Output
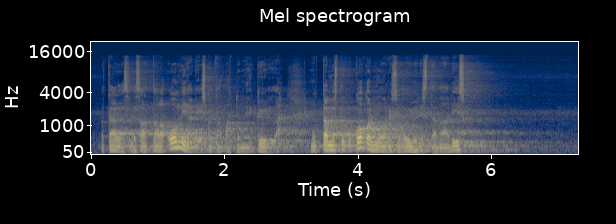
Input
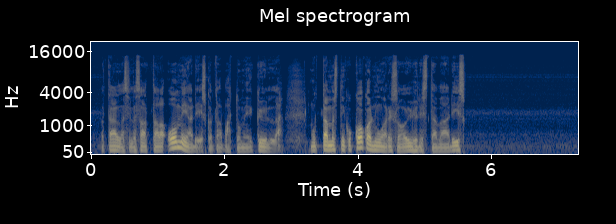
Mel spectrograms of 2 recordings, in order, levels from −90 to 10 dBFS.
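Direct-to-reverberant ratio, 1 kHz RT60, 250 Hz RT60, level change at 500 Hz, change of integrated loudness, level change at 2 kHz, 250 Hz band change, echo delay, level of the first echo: 0.5 dB, 2.2 s, 2.9 s, +6.5 dB, +6.5 dB, +9.0 dB, +6.5 dB, none, none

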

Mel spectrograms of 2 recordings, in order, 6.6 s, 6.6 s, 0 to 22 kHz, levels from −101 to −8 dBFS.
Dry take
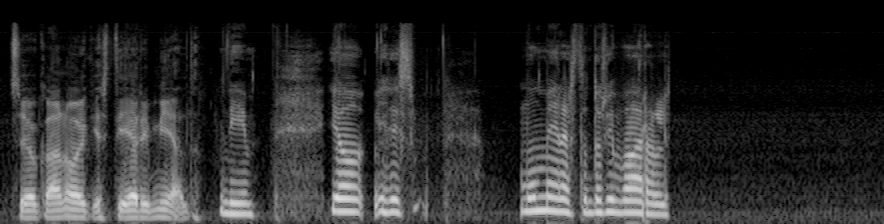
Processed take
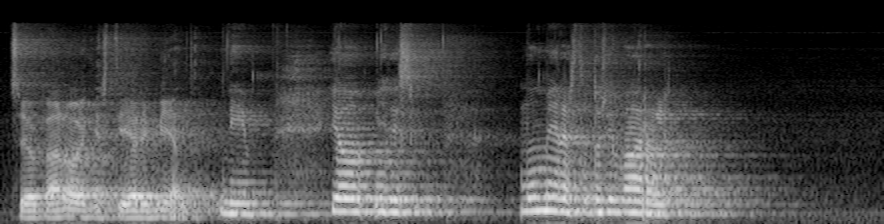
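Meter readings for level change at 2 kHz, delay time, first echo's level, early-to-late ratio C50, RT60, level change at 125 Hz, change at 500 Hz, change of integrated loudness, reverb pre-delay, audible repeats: +4.0 dB, none, none, 6.5 dB, 1.5 s, +4.5 dB, +4.5 dB, +4.0 dB, 21 ms, none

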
